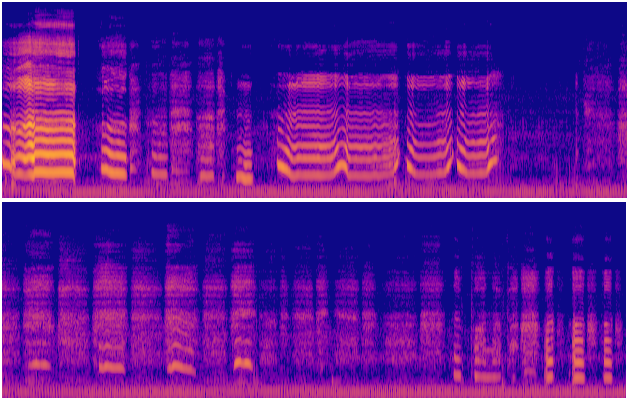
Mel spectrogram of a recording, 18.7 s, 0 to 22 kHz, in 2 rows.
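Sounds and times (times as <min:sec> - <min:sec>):
baby crying: 0:00.0 - 0:07.5, 0:11.8 - 0:13.2, 0:15.6 - 0:18.7.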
